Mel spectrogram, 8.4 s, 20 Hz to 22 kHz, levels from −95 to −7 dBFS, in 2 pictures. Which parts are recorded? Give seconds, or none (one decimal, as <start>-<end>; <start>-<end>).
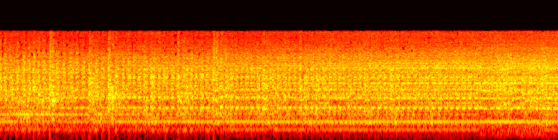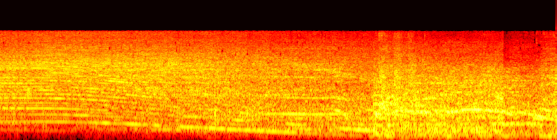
0.0-3.6; 4.1-8.4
